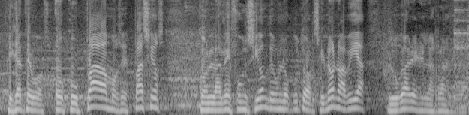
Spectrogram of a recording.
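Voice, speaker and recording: Music plays in the background and room echo is audible. A man talks at a fairly high pitch with ordinary pitch variation. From Argentina, Santa Fe province. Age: 80s+. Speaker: veteran radio announcer. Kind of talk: interview conversation. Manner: formal.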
